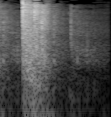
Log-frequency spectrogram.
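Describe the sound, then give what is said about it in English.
Gunshots from a pistol fired by an Olympic free-pistol medallist: one loud, sharp report bursts out, followed by a fainter, shorter second crack. No voices are heard. “Nice shooting, Mildred.”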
